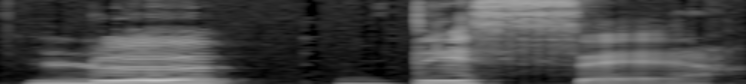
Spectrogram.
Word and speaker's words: dessert: So the first one is the snake sound, and the second one is the worm sound. I know they're silent, but you know what I mean.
